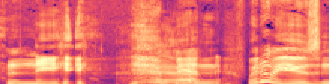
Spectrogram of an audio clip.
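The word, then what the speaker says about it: née: Is that how you say it? I always said nay in my head, like a horse.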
